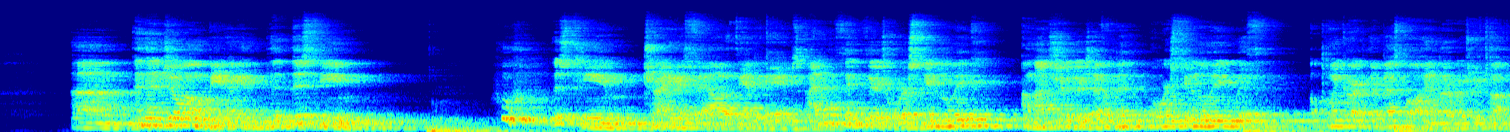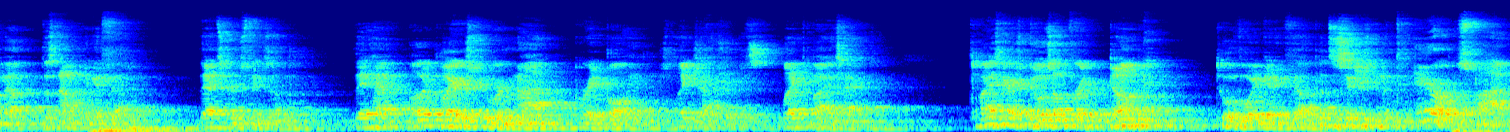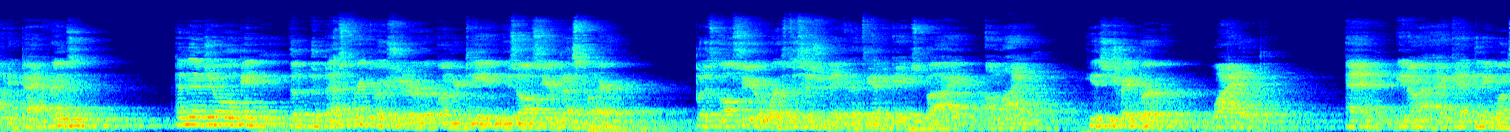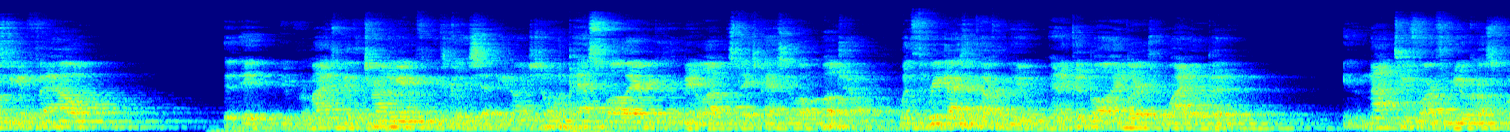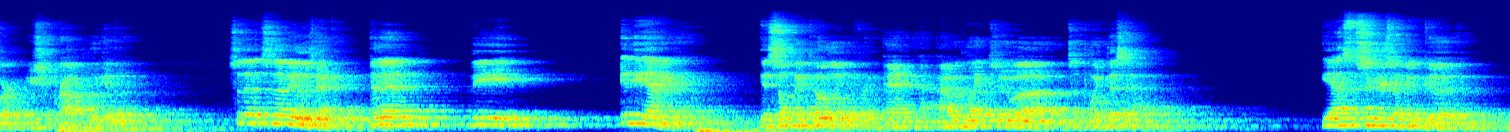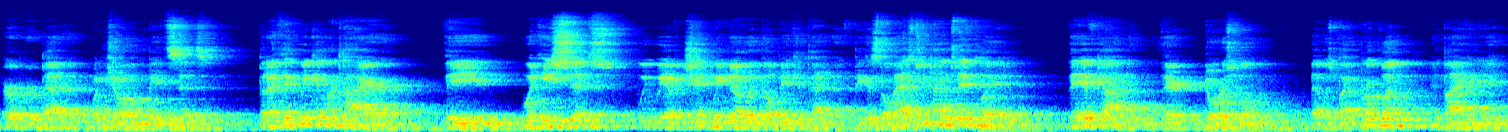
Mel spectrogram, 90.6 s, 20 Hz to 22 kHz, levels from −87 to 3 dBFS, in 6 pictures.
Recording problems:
room echo; strong; dies away in 1.8 s
off-mic speech; far

